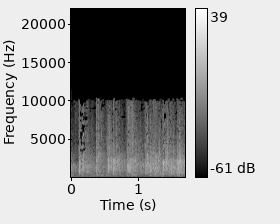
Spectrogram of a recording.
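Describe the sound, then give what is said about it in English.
A short burst of scattered audience applause, a dense patter of hand claps at steady moderate loudness that stops almost as soon as it begins. “That's all the applause I get?”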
